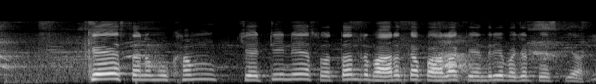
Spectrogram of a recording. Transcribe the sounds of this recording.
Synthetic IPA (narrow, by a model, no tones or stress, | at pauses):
keːst̪ənmʊkʰəm | t͡ʃeːʈineswət̪ə̃nt̪ɾəbʱaːɾət̪kapɐɦlakẽːnd̪ɾijbɐd͡ʒəʈ̚peːd͡ʒkijaː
